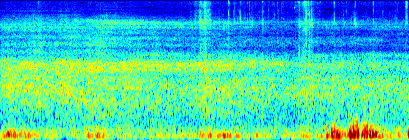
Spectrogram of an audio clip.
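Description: Wind buffeting the microphone in uneven gusts, a low rumble over a faint steady hiss, with the strongest gust near the end.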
